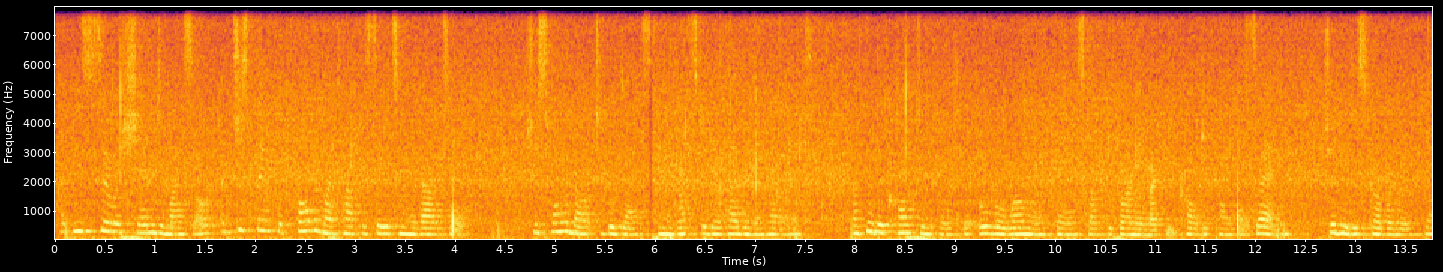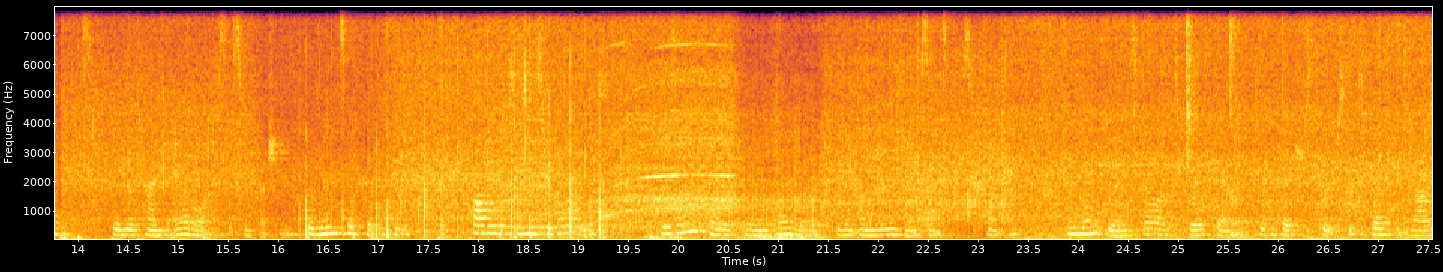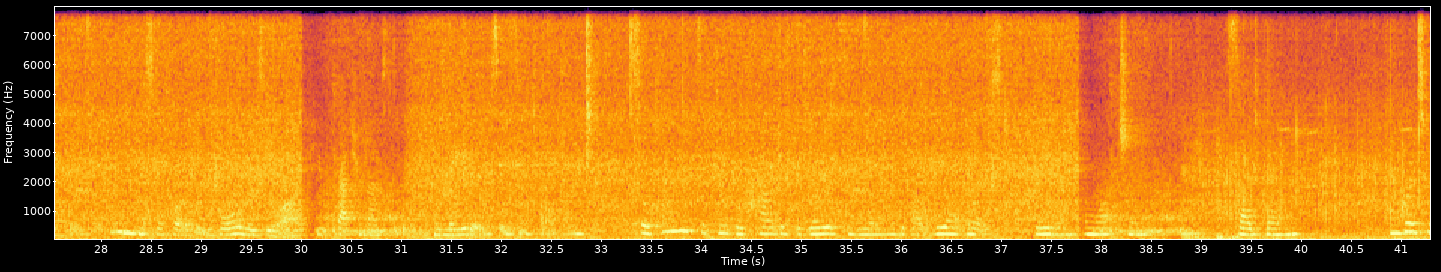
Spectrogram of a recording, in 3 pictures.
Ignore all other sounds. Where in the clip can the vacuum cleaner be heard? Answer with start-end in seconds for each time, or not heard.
18.0-20.6.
